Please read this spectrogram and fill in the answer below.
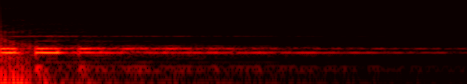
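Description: Tail of a radio programme's ident jingle: a held chord of a few steady electronic tones, fading out over about two and a half seconds.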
